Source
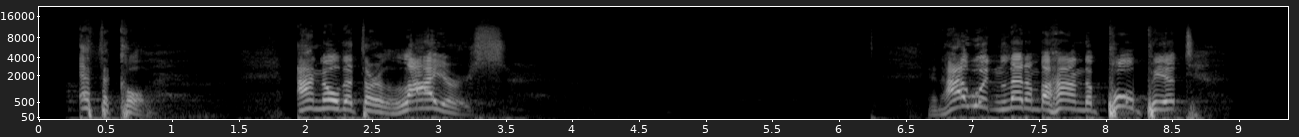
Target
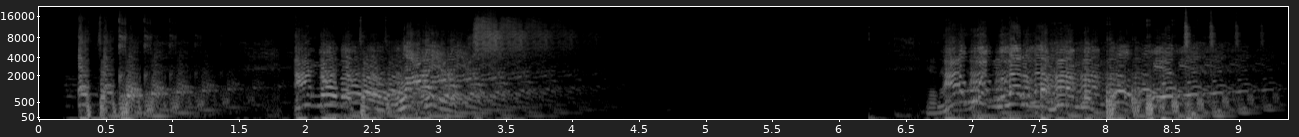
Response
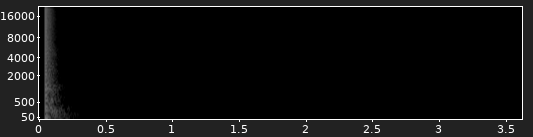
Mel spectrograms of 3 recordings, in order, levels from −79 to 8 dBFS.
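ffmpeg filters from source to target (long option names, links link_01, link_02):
-filter_complex "[0:a]acompressor=threshold=-31dB:ratio=6,flanger=delay=8.6:depth=3.3:regen=-23:speed=1.4:shape=triangular,aeval=exprs='clip(val(0),-1,0.0075)':channel_layout=same,asetrate=60591,aresample=44100,atempo=0.727827,asplit=8[link_01][link_02][link_03][link_04][link_05][link_06][link_07][link_08];[link_02]adelay=189,afreqshift=80,volume=-6dB[link_09];[link_03]adelay=378,afreqshift=160,volume=-11.4dB[link_10];[link_04]adelay=567,afreqshift=240,volume=-16.7dB[link_11];[link_05]adelay=756,afreqshift=320,volume=-22.1dB[link_12];[link_06]adelay=945,afreqshift=400,volume=-27.4dB[link_13];[link_07]adelay=1134,afreqshift=480,volume=-32.8dB[link_14];[link_08]adelay=1323,afreqshift=560,volume=-38.1dB[link_15];[link_01][link_09][link_10][link_11][link_12][link_13][link_14][link_15]amix=inputs=8:normalize=0,volume=2.5dB"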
